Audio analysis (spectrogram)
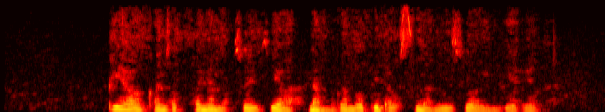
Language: Swahili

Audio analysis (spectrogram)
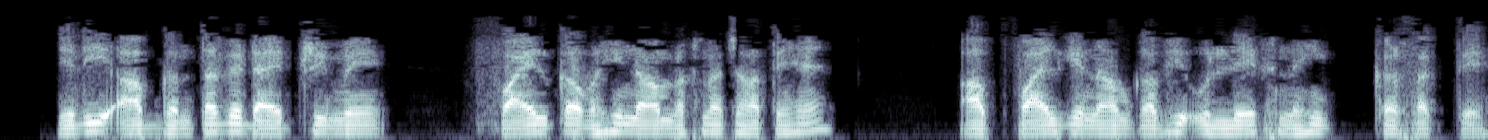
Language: Hindi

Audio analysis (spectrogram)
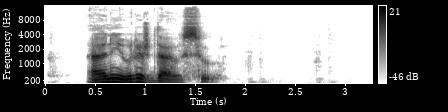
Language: Kabyle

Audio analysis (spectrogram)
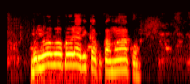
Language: Ganda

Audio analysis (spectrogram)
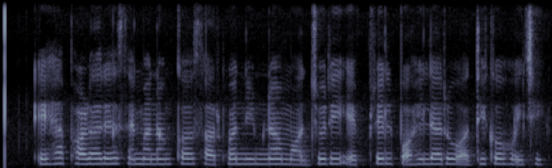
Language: Odia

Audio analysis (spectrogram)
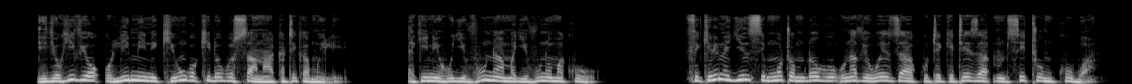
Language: Swahili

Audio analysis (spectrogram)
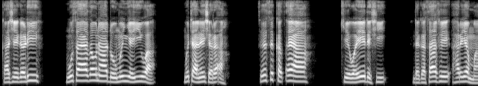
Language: Hausa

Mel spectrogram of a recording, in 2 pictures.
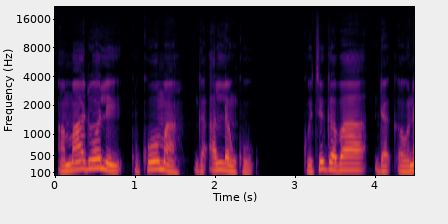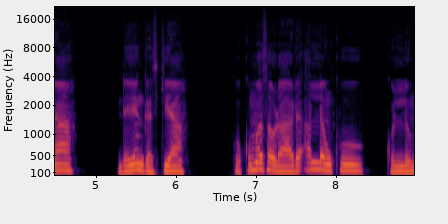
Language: Hausa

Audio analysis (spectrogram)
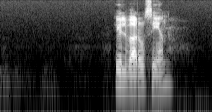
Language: Swedish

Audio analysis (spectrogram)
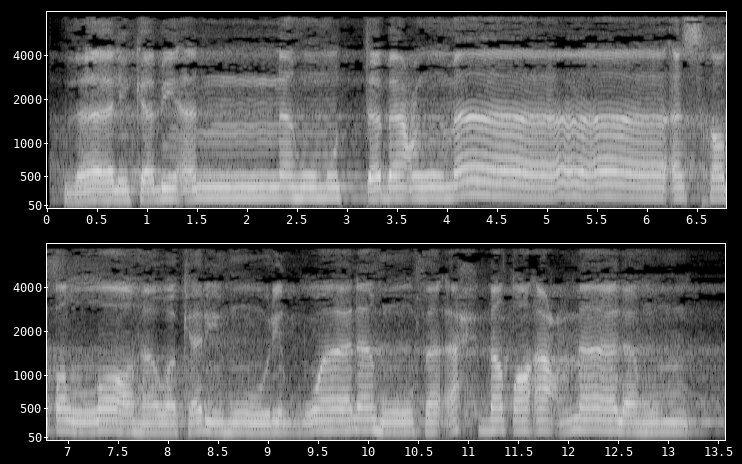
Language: Arabic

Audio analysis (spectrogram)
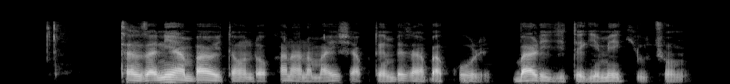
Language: Swahili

